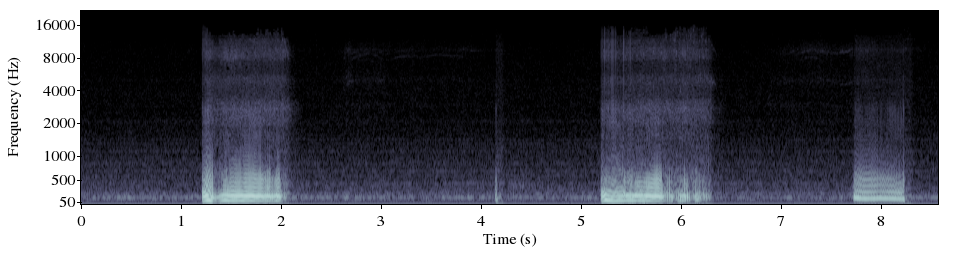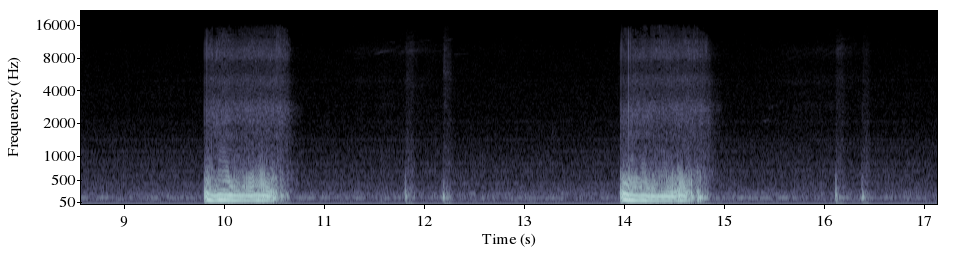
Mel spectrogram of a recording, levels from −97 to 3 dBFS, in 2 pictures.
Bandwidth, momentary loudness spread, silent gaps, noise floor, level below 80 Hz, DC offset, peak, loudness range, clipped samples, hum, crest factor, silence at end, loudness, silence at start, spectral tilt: 12 kHz; 25 LU; none; -57 dBFS; -48 dBFS; 0.2%; -12 dBFS; 8 LU; under 0.1%; none; 18 dB; 0.7 s; -26 LUFS; 1.2 s; -9.5 dB/octave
